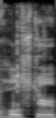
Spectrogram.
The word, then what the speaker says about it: Holst: and Holst is spelled like a holster, but with no ER at the end.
